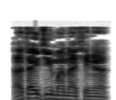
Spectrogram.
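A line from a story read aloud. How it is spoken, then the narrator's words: Rough. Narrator (Russian): грубо сказал спафара кандидат Иовин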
